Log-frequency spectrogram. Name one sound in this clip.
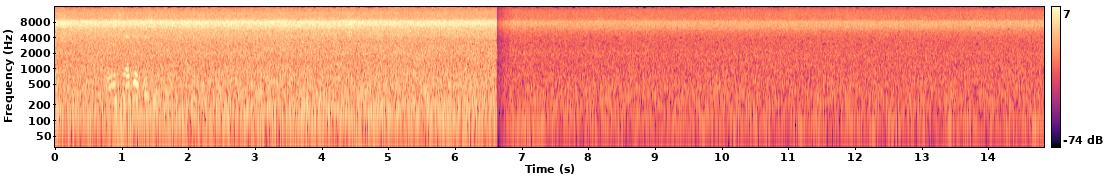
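A mountain stream rushes steadily outdoors.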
